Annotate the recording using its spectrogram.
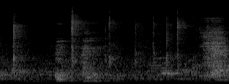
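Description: Computer keyboard keys being typed, a quick, irregular run of faint clicks as a shell command is entered.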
